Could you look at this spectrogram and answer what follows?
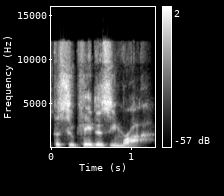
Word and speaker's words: Pesukei de Zimra: And then before you get to, a call to worship in the morning, you have what's known as Pesukei de Zimra. Pesukei, I would spell that P-S-U-K-E-I, and then de Zimra, D''Zimrah.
